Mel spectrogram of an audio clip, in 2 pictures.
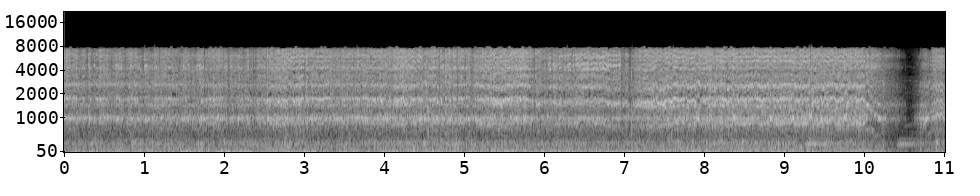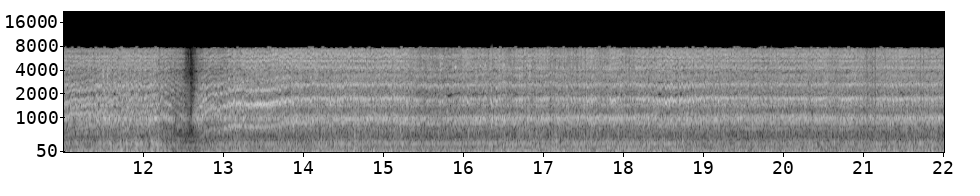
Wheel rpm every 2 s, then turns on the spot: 240, 230, 230, 210, 190, 120, 140, 230, 230, 230, 240.
none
